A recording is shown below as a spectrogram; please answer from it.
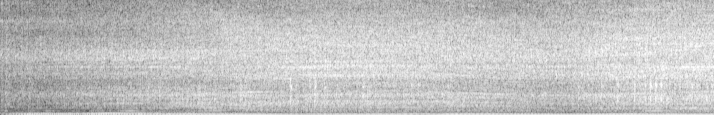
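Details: Toyota Corolla idle: light, fairly steady tick about four times a second over the hum that started today; owner suspects a lifter needing replacement or adjustment, unconfirmed.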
